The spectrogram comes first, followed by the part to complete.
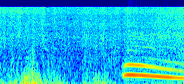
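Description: A man's voice giving a long, falling "whooo" hoot, starting about a second and a half in and sliding steadily down in pitch.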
